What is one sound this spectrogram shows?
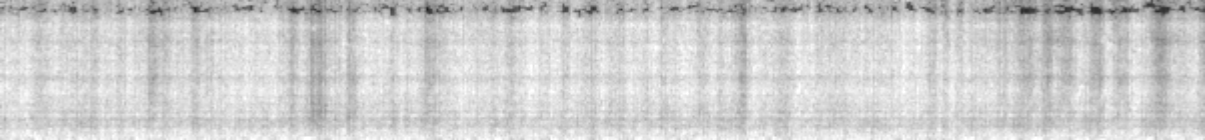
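A motorbike engine roars steadily at speed.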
